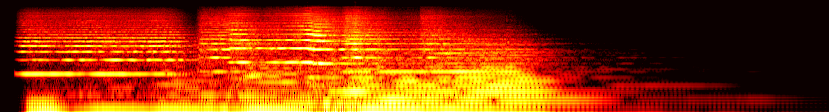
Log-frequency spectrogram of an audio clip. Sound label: starts with a cinematic, phonk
